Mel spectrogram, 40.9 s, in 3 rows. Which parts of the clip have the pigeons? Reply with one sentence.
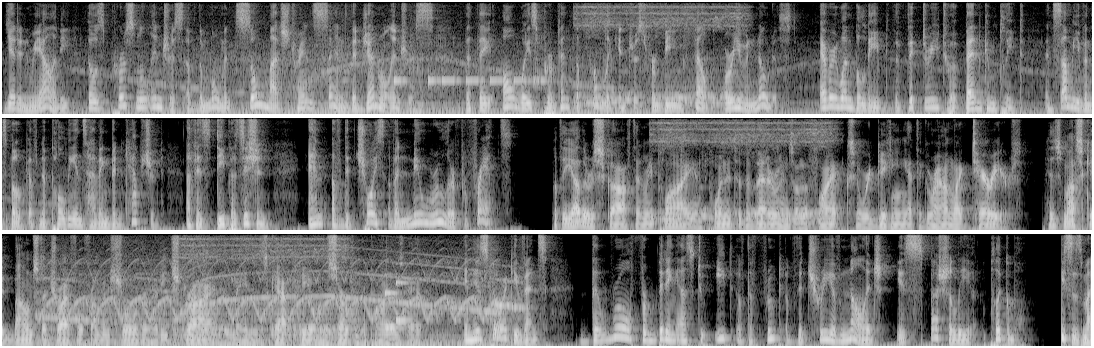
You can hear the pigeons from 7.1 to 9.4 s, from 21.7 to 24.1 s and from 29.4 to 31.6 s.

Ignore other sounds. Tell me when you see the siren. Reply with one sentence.
You can hear the siren from 0.0 to 14.6 s and from 27.6 to 33.8 s.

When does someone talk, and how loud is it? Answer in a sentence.
You can hear the talking from 0.0 to 40.8 s, at a steady volume.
